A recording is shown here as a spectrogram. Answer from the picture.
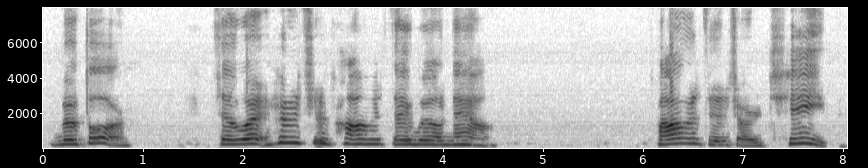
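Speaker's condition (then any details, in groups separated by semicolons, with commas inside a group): Throat cancer radiation damage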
